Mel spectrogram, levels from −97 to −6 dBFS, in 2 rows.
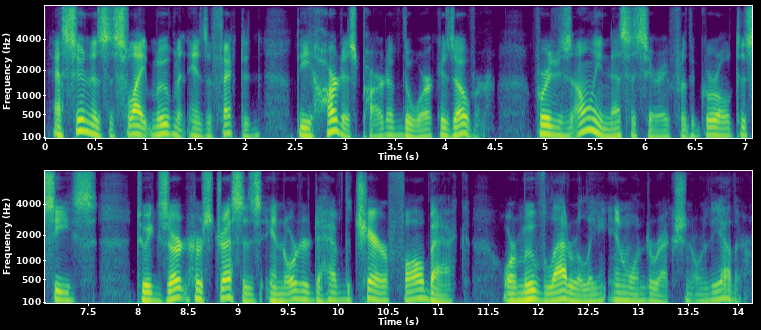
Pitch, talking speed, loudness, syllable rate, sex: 125 Hz, 200 wpm, -20 LUFS, 5.4 syllables/s, male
